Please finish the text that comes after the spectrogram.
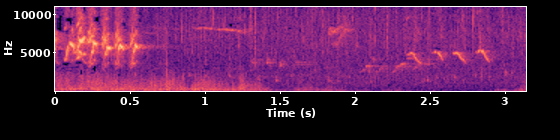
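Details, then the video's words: A wild European robin singing outdoors, thin, high, warbled phrases, first a quick run of notes and later a few sliding whistles, over a steady low rumble of background noise. "Robin Singing"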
